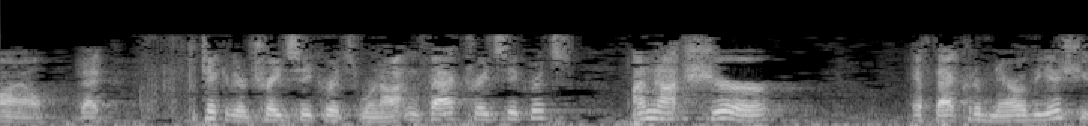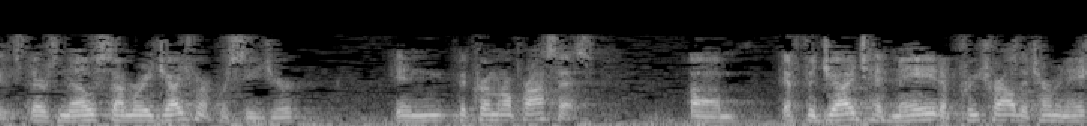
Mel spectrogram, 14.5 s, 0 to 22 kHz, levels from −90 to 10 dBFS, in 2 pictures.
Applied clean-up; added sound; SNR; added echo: none; none; none; none.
